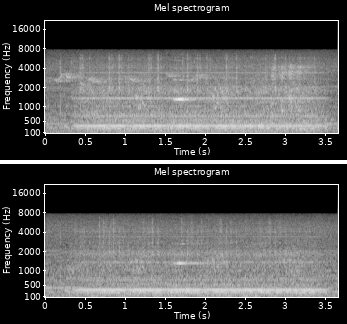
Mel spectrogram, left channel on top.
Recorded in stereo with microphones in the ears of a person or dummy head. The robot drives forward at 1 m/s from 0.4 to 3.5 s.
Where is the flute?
70° left (ahead or behind), 4 m; by 1.9 s 65° left (ahead or behind), 4 m.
